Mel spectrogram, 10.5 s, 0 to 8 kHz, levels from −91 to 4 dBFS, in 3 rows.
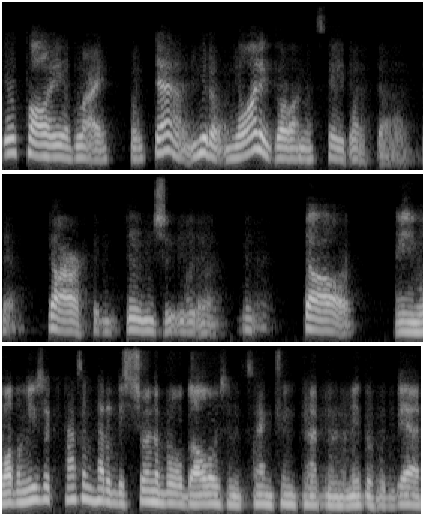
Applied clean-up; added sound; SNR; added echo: neural mask model DeepFilterNet 3.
